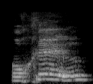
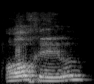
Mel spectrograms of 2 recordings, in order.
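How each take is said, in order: First: "Ochel" stressed on the last syllable, o-CHEL; mil'ra stress. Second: "Ochel" stressed on the first syllable, O-chel; mil'el stress. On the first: Teacher explaining the word for eating, "Ochel" with final stress. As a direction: land on the end of "Ochel". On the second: Teacher explaining the word for food, "Ochel" with first-syllable stress. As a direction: lean on the O of "Ochel". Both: Shown as a demonstration. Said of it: "It's two different things".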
